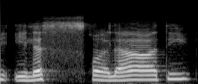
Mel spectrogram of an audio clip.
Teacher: إِلَى الصَّلَاةِ میں لو نہیں کہنا آپ نے، إِلَى الصَّلَاةِ صاد کو پر پڑھتے ہوئے تشدید سختی کیجئے، آگے لام کو باریک رکھنا ہے، اوپر صرف فتح قائمہ ادا کرنی ہے۔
